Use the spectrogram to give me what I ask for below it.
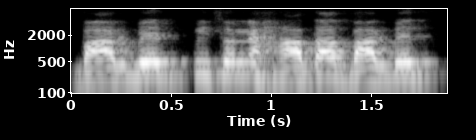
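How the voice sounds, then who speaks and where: A man's voice: high-pitched, steady tone, brisk, phone-quality sound. A man teaching a Korean language class online, drilling students by asking the same questions over and over and answering them himself. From Bangladesh.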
